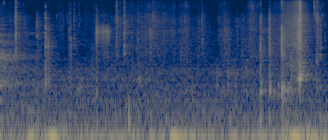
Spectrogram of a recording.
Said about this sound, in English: Uh, she's using a sort of a punching motion to, to break up the ice. Oh, and the lid has come off.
